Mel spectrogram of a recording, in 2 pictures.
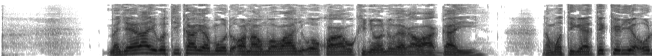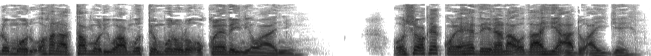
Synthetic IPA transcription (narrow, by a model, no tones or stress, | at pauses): mɛɲɛɾɛɾaiɣotikaɣeamoːndoɔnaomɔwaɲuokwaɣaɣokiɲɔnewɛɣawaɡai | nʔa̰motiɣɛtekeɾiɛʔondomoɾuoɦanatamoɾiwamotemoɾoɾookoɾɛðeinɛwaɲu | oɕɔːkɛkoɾɛhɛðenanaoðahiaado̰ʔa̰iɡe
